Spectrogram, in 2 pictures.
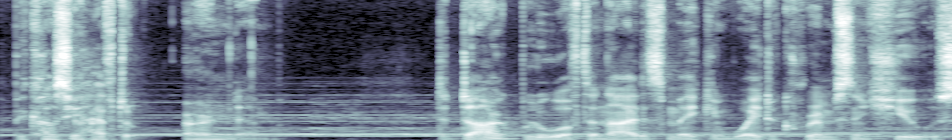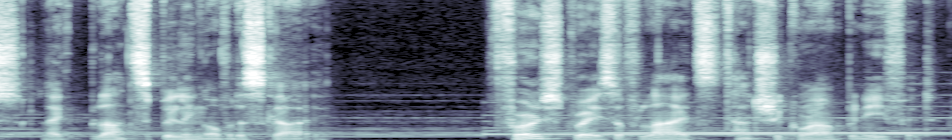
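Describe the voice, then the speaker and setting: Casting: deep-voiced male let's player, non-native English speaker, reads visual novel text aloud with sarcastic, sweary commentary over clear background music. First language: not English. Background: game music.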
